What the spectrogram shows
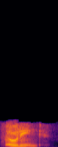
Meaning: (verb) present participle and gerund of phone; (noun) The act of placing a telephone call
- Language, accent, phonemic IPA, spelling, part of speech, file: English, US, /ˈfoʊnɪŋ/, phoning, verb / noun, En-us-phoning.ogg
